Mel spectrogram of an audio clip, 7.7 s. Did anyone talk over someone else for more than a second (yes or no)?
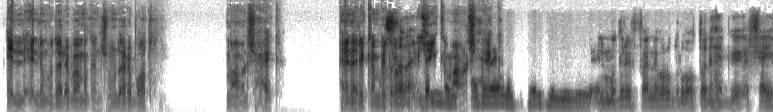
yes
